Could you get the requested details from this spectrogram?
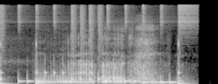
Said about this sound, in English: L is for lion. L, L, L. L is for lion. L, L, L.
